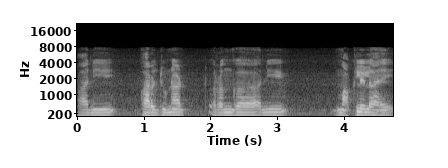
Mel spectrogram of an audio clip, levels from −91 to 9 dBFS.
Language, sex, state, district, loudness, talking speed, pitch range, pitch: Marathi, male, Maharashtra, Gondia, -18 LUFS, 75 wpm, 120-130 Hz, 125 Hz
